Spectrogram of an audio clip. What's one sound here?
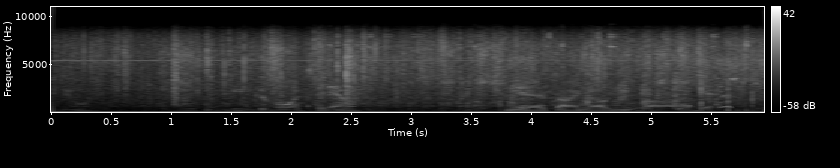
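A man talks playfully to dogs close by.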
